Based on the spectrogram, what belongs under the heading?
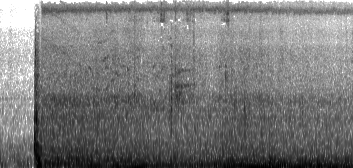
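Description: A sudden loud thump about half a second in, then a car engine running steadily, heard from inside the cabin.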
